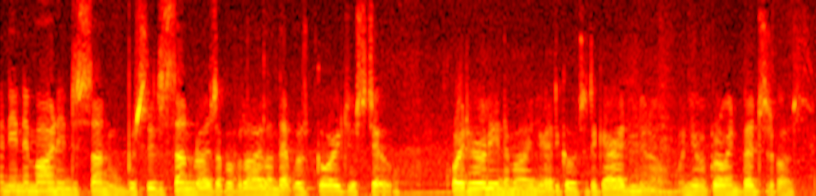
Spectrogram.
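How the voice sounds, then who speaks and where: Speaking very fast in a Newfoundland accent, a woman keeps a medium pitch and a warm tone with monotone, flat intonation. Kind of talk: interview answer. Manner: warm, reminiscing.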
